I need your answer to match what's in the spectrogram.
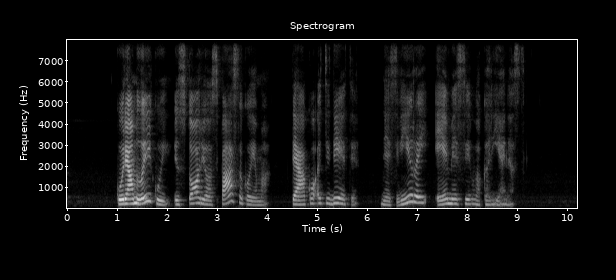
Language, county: Lithuanian, Vilnius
